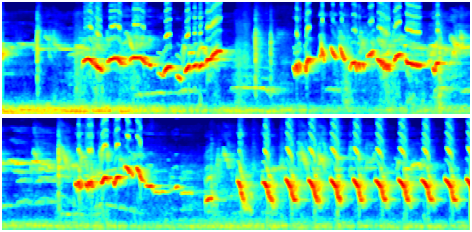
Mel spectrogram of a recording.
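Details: White-rumped shama song used as a lure to get shamas singing: varied whistled phrases with rising and falling notes, then a fast series of repeated down-slurred whistles, about three per second.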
